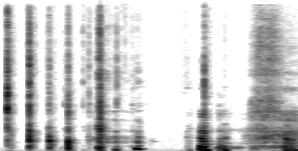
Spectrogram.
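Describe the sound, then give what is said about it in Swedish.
Brief applause of quick, sharp hand claps in an irregular rhythm for about a second, then a voice breaks in and a soft hiss of noise follows. “En applåd.”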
